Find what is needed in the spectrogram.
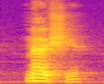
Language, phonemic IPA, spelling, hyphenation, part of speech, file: Dutch, /ˈmœy̯ʃə/, muisje, muis‧je, noun, Nl-muisje.ogg
- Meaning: 1. diminutive of muis 2. sprinkles of aniseed covered with sugar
